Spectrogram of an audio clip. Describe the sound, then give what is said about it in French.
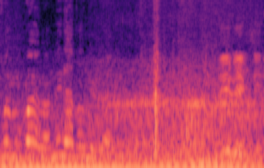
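A steady, droning outboard motor of an inflatable boat hums loudly and continuously, with low throbbing tones, as the boat carries migrants across the Aegean Sea at night; people's voices are faintly heard over the engine noise. “C'est lui qui a démarré le bateau.”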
